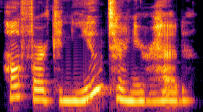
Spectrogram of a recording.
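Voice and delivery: usual speaking voice

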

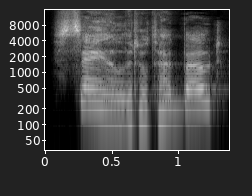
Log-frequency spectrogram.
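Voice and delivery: put-on high, light child's voice; a small boy urging his toy boat on; little boy voice. A narrator's reading. Little boy at the bathtub, high and eager. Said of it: "said the little boy".

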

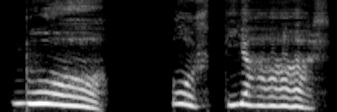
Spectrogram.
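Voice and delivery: high, loud yelps of amazement; shocked delight. Real, not acted. Reacting to a new rare card, high amazed yelps. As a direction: blurt it out as the card appears. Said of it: "Me he emocionado".

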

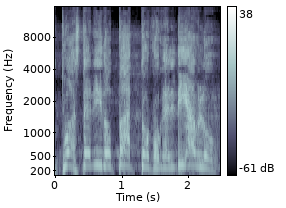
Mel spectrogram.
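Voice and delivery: high, loud, thundering accusation; voice of God. Retold or imitated. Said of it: "Dios me dijo".

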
